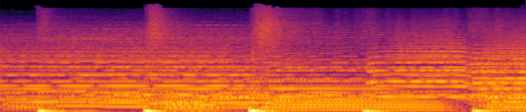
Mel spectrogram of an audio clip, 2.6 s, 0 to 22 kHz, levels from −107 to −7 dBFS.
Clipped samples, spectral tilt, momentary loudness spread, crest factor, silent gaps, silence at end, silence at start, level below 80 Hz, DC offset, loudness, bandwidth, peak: under 0.1%; -6 dB/octave; 4 LU; 18 dB; none; 0 s; 0 s; -24 dBFS; under 0.1%; -22 LUFS; 14.5 kHz; -2 dBFS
